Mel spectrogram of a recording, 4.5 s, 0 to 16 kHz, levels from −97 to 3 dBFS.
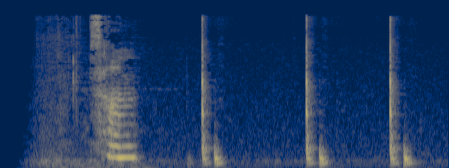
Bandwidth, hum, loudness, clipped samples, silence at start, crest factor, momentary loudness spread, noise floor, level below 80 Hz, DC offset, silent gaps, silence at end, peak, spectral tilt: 11.5 kHz; none; -32 LUFS; under 0.1%; 0.55 s; 28 dB; 12 LU; -70 dBFS; -66 dBFS; under 0.1%; none; 0.4 s; -6 dBFS; -4 dB/octave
